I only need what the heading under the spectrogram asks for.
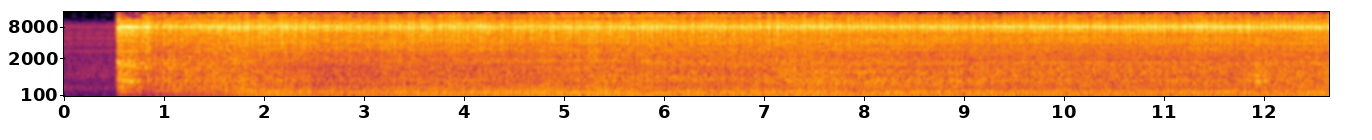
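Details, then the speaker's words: Craftsman 522 snowblower with Tecumseh engine, after tightening the slack auger drive belt with extra turns on the nut: engine settles into a steady, even roar under load, no slipping squeal. Immediate auger engagement, the sound wanted. "There we go. Immediate engagement. Yeah, that's what we're talking about right there. Yep, that's the sound, see? That's the sound you want for immediate engagement of the auger."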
